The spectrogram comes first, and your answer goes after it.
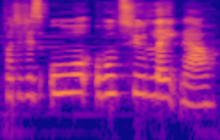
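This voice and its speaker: Actress as distraught young gentlewoman, high-voiced. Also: unhurried, faint music behind. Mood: agitated despair. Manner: agitated, emotional, formal. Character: distraught young gentlewoman, anxious and self-reproaching. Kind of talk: dramatized audiobook period dialogue.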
